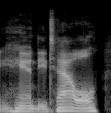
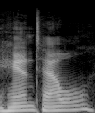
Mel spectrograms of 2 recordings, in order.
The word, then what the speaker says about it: hand towel: We don't usually say handy towel. We link it and we say hand towel.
